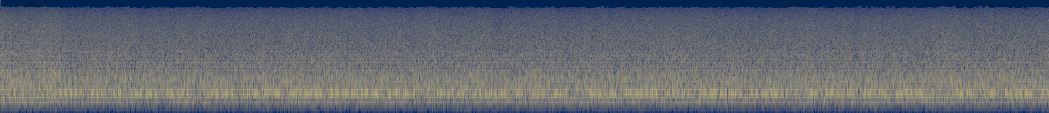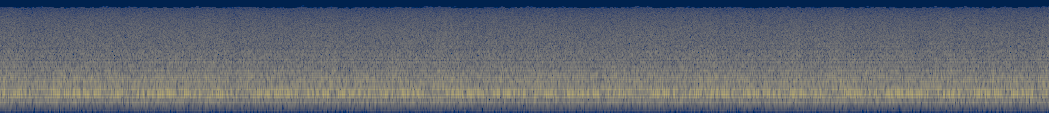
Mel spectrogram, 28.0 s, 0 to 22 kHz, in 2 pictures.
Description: Morse code, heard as a keyed tone, machine-sent, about 36 wpm, spaced as for 33 wpm, 700 Hz, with heavy radio static and a narrow filter. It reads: 5SIPB G2Y0P 63TSN X7598 TXVXE MAOSD 0R2DL 9V7S5 27FQ5 GUF87 79FJB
